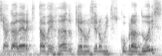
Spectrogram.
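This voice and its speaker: A man's fairly high voice with vocal fry, delivered at a very fast pace. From Brazil, São Paulo state (São Bernardo). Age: 20s. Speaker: professional handball player. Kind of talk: casual interview.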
